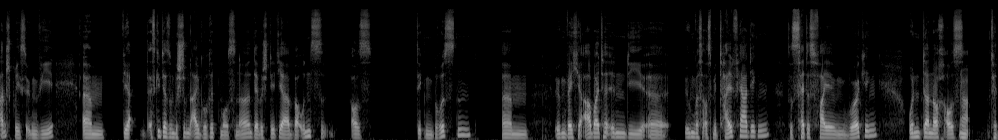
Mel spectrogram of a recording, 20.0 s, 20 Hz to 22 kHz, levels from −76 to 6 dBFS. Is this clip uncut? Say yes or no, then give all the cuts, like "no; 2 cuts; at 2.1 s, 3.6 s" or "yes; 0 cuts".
yes; 0 cuts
